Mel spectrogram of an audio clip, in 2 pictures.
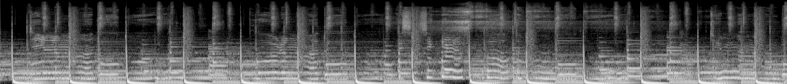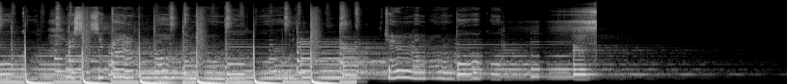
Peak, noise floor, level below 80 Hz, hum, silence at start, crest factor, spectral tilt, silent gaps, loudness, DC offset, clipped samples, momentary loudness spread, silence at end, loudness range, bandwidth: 0 dBFS; -57 dBFS; -14 dBFS; none; 0 s; 10 dB; -6 dB/octave; none; -12 LUFS; under 0.1%; under 0.1%; 7 LU; 1.5 s; 7 LU; 19 kHz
